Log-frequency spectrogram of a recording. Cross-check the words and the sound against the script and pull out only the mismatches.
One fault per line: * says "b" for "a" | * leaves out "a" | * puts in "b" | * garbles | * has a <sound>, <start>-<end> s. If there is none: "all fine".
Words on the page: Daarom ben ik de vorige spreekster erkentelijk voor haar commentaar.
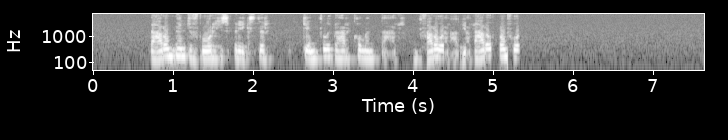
* leaves out "ik"
* leaves out "voor"
* garbles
